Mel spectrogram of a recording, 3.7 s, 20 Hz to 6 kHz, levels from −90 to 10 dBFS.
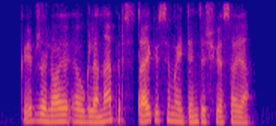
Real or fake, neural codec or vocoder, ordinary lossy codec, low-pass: real; none; Opus, 16 kbps; 5.4 kHz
